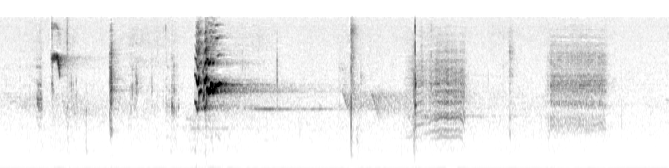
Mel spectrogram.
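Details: Male lyrebird mimicking various birds at Masons Falls, Kinglake National Park: scattered clicks, a loud harsh burst followed by a long level whistle, then buzzy hissing notes.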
